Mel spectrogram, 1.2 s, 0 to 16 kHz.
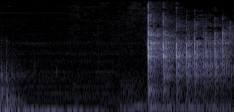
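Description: A sudden burst of hard plastic clattering near the end, like dice tumbling and rattling across a tabletop, fairly loud, with no voices, as a die is rolled for an intelligence nature check and lands on a 4.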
